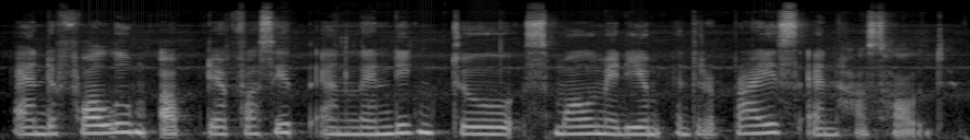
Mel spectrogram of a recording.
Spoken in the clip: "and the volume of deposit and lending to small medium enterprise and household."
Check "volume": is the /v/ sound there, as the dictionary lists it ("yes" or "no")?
no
